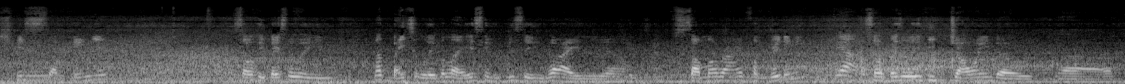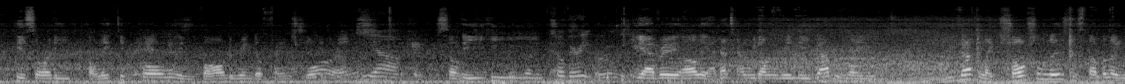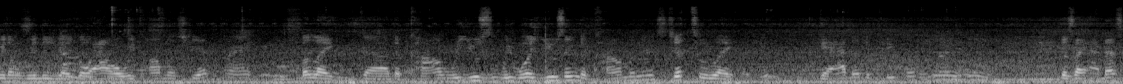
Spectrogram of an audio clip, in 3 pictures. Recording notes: They chat outside a coffee house in Long Beach.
